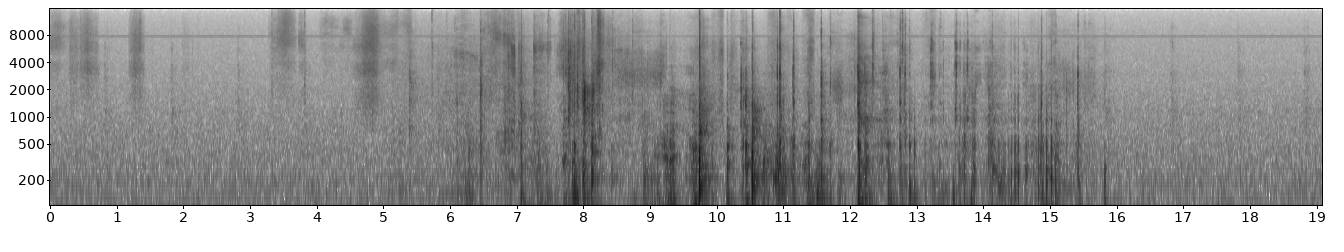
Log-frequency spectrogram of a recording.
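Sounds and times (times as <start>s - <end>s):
oil pastel scratching on paper: 0.0s - 1.4s, 3.3s - 5.4s.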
